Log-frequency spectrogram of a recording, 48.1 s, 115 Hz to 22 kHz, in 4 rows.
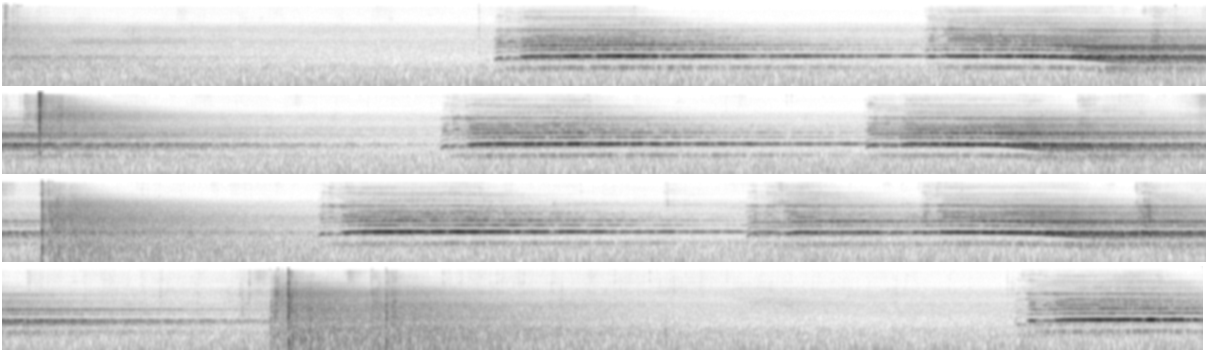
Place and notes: Jacob Lines, Karachi, Pakistan - Military salute at the tomb of Muhammad Ali Jinnah
Recording of the daily military salute at the Muhammad Ali Jinnah tomb, otherwise known as Mazar-e-Quaid. Muhammad Ali Jinnah was the founder of Pakistan.
13 October 2015, 15:00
